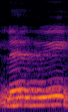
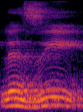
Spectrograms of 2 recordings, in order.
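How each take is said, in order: First: The middle consonant is soft, without hissing. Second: The middle consonant is a hissing z sound. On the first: The speaker calls it right. "pertahankan bunyi dalnya tipis ya, lembut ... tidak diiringi dengan bunyi desis" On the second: The speaker calls it wrong.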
